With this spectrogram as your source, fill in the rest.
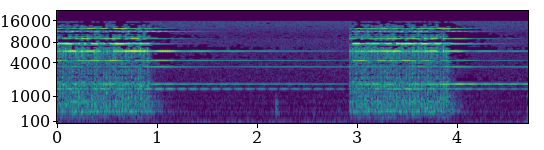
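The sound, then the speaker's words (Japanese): A black rotary telephone in the empty station office of an old, unstaffed train station rings in two long bursts of a fast, rattling bell, about a second each with a pause between, in an otherwise quiet space with a faint hum. “謎の着信”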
